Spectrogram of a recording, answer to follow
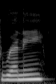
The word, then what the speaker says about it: Renne: That spelling can also be pronounced Rennie.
